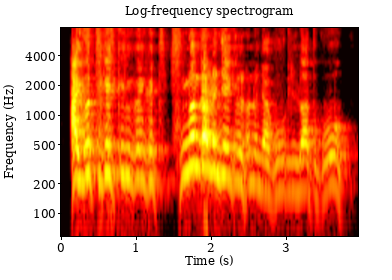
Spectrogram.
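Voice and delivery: acted flustered scolding, high and loud at first; agitated protest. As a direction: protest in agitation, stumbling over words. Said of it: "이러면서 막 흥분을 하면서". (흥분해서 따지는 목소리)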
